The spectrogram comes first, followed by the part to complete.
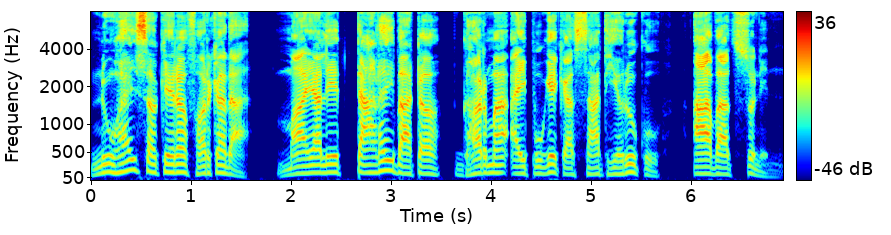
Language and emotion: Nepali, neutral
